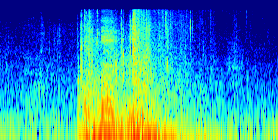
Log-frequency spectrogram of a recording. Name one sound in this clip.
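A heavy wooden door creaks and scrapes open.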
